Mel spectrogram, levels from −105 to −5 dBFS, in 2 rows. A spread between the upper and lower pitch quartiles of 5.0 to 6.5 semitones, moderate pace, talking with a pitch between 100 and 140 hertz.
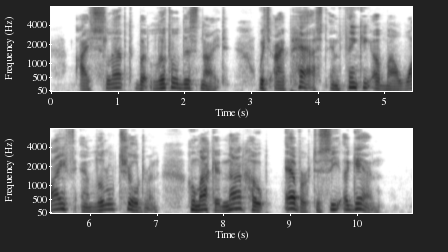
Yes: wide, 5.4 semitones; average, 145 wpm; low, 135 Hz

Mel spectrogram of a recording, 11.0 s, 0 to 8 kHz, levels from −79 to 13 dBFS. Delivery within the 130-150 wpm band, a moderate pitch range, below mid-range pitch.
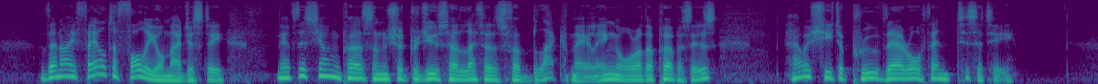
No: average, 145 wpm; wide, 6.0 semitones; low, 125 Hz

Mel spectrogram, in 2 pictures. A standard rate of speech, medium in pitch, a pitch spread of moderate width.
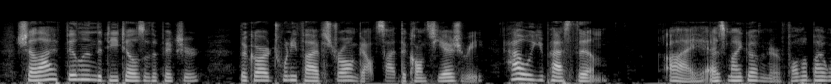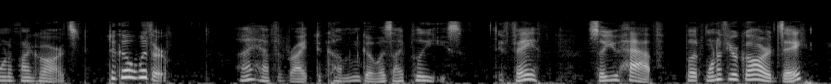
No: fast, 210 wpm; medium, 180 Hz; average, 3.5 semitones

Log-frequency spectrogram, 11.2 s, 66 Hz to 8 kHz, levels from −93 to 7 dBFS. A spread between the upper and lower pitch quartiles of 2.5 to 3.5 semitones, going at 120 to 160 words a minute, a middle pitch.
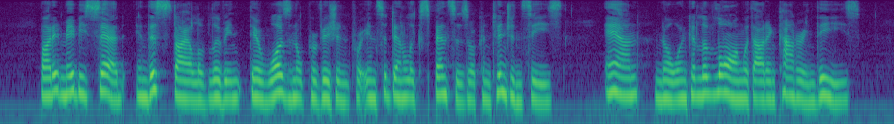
Yes: average, 2.9 semitones; average, 150 wpm; medium, 180 Hz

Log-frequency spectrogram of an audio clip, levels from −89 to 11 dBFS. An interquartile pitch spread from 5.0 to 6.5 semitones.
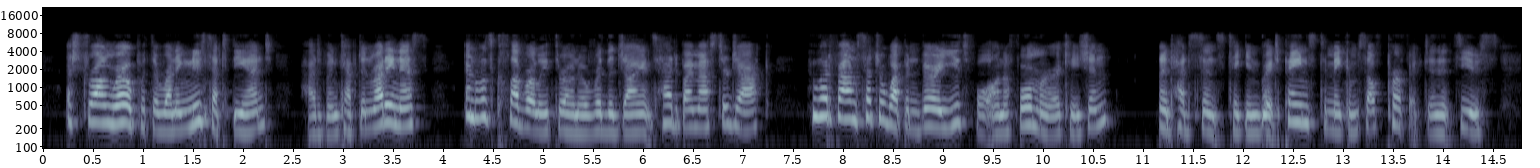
Yes: wide, 5.6 semitones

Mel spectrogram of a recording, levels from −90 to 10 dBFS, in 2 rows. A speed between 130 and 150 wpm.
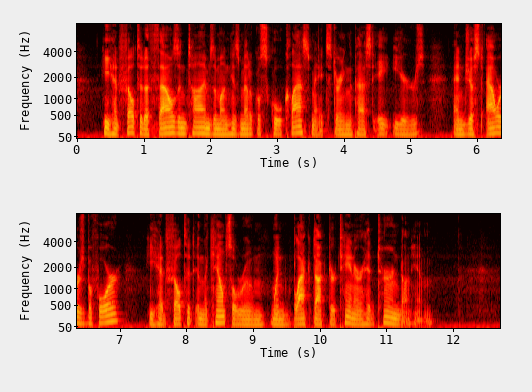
No: average, 175 wpm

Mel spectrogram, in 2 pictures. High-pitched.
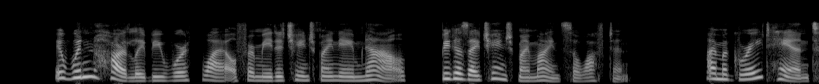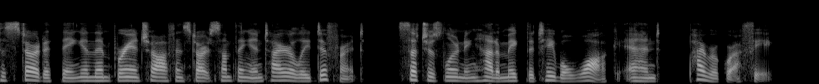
No: medium, 180 Hz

